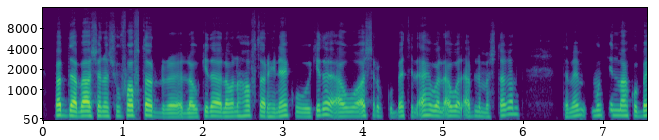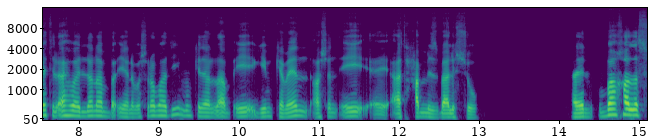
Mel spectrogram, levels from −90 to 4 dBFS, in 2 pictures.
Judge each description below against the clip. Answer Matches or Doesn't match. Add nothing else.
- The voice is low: Doesn't match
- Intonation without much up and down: Doesn't match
